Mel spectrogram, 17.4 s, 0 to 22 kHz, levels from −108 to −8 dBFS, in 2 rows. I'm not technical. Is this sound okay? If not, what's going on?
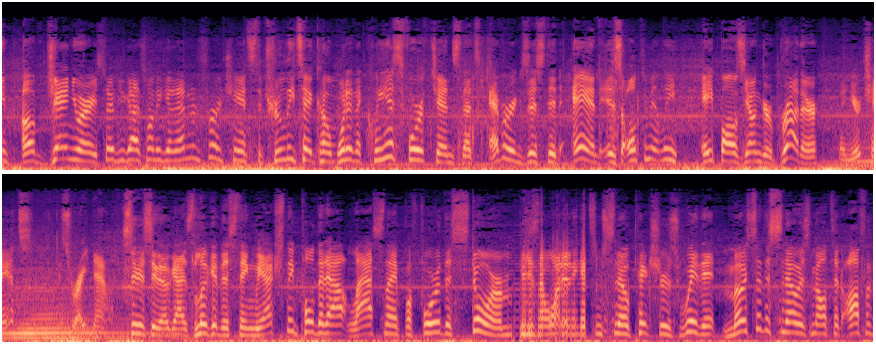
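No. From 13.77 to 14.55 s the sound turns into a rigid, metallic buzz at a fixed pitch of 188 Hz: robotic sound from repeated short buffers. Audio likely arrived too slowly, so tiny snippets of about 5 ms were replayed, roughly half the time. Unlike a dropout, nothing goes silent.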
